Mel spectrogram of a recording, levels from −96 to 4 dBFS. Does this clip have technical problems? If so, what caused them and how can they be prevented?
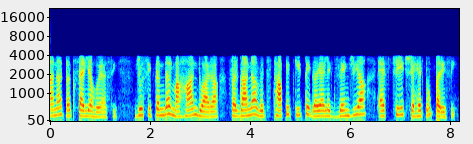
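Yes. Throughout the speech there is a buzzy, gravelly roughness, and everything is confined to a narrow telephone band of roughly 150 Hz to 3.7 kHz, with nothing at all above 3.8 kHz. This is the GSM full-rate codec. It rebuilds the voice from a vocal-tract model excited by regularly spaced pulses, discarding most of the excitation detail. The plainly audible damage fits its 13 kbps rate. To prevent it, record or transmit through a wideband path or a modern codec.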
